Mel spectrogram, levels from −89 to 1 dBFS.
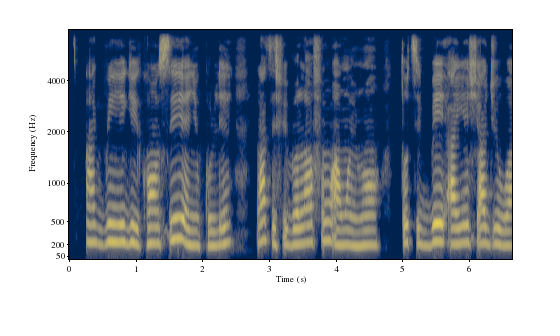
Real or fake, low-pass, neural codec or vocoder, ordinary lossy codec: real; 7.2 kHz; none; none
